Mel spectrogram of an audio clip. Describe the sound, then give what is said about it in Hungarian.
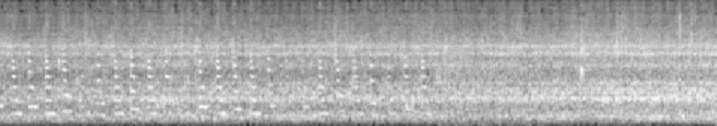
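A moving train rumbles and clatters steadily throughout, a dense, continuous roar with no pauses or breaks. “Az a baj sajnos, hogy már kinőttem a mozgó vonatról való leugrálást.”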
